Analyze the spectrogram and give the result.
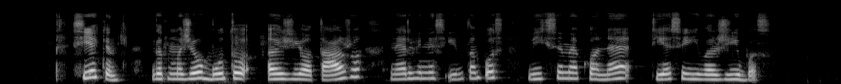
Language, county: Lithuanian, Panevėžys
